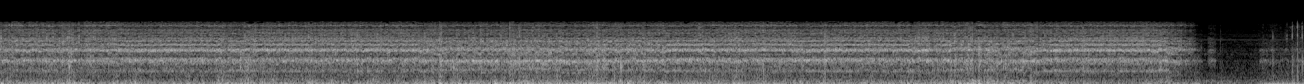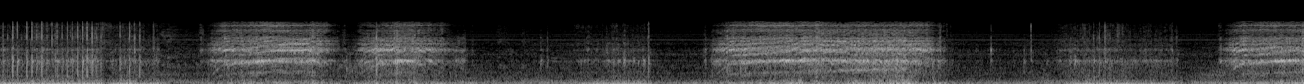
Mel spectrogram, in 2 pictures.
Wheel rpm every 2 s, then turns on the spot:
160, 160, 160, 160, 160, 150, 20, 50, 70, 10, 110, 50, 30.
12-14 22-24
